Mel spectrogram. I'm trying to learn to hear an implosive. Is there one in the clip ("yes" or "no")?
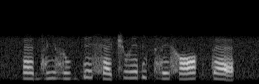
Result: yes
